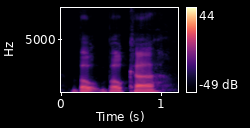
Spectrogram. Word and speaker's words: bokeh: Bokeh. Is it man, I remember a few years ago I was learning how to pronounce. It's bokeh. Bokeh.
